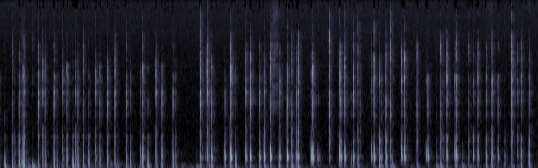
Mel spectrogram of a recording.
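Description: An eyeglass case is tapped in a steady series of dozens of short, dry taps with a low-mid, slightly hollow tone. The taps die away almost instantly, with a brief pause just before the three-second mark before the tapping resumes.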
